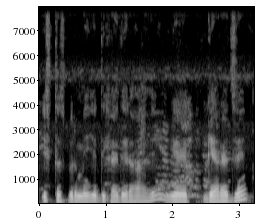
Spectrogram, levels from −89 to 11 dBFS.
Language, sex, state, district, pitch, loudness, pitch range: Hindi, male, West Bengal, Alipurduar, 105 Hz, -19 LUFS, 105-125 Hz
